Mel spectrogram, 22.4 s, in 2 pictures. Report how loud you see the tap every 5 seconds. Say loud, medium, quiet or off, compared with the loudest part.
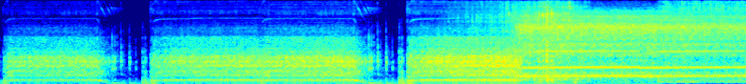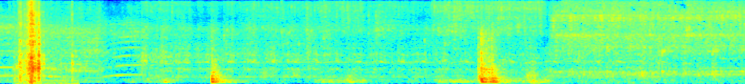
off, quiet, medium, loud, loud.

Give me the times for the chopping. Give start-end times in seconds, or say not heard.
not heard.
